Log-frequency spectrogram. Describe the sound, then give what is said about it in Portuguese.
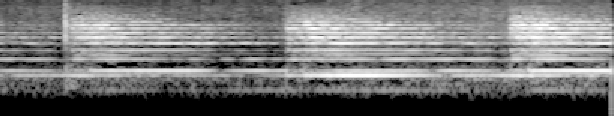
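The bell of Our Lady of Aparecida rings three times at a slow, steady pace, each loud strike blooming into a long, shimmering hum that overlaps the next, with no voices present. “Momento que bate o sino da Nossa Senhora de Aparecida, momento que a gente pede ao Pai a proteção desde este momento, para que a gente possa conversar com Nosso Senhor.”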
